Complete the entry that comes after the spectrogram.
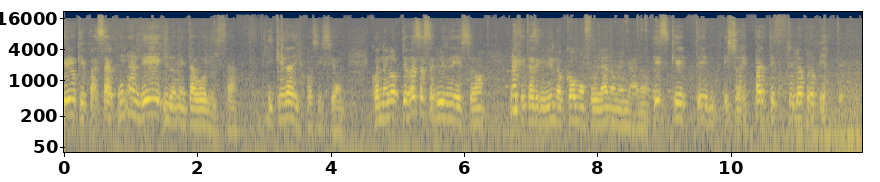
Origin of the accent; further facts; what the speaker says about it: Brazil; Yo me crié en Brasil, mis padres eran muy lectores, pero en Brasil teníamos la biblioteca en portugués o teníamos la biblioteca del Liceo Francés, que era donde estudiábamos. Por lo tanto, yo no podía leer en mi lengua madre.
